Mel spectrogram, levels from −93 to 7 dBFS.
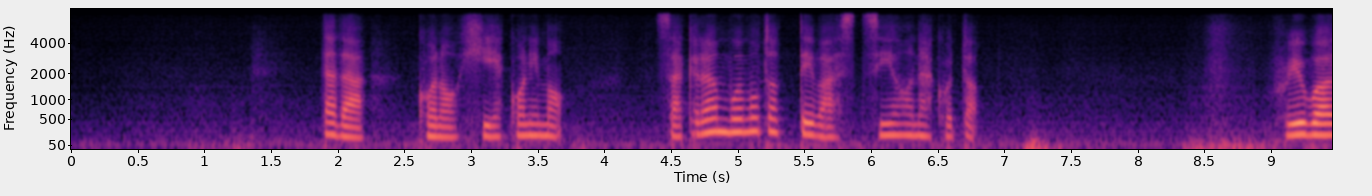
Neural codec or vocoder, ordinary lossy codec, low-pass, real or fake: codec, 16 kHz, 0.2 kbps, FocalCodec; none; 7.2 kHz; fake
